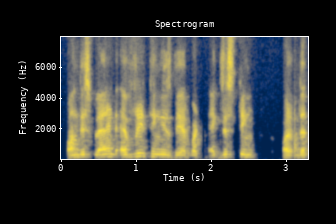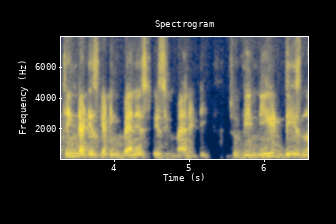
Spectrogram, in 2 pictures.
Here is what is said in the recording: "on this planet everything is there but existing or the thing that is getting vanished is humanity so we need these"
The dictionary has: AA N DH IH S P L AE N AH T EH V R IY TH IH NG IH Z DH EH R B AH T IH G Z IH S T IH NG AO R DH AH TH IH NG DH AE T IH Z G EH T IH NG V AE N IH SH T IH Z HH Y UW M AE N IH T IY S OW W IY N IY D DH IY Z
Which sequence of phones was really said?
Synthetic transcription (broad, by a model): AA N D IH S P L AE N AH T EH V R IY T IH NG IH Z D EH R B AH T IH G Z IH S T IH NG AO R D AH T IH NG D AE T IH Z G EH T IH NG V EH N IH S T IH Z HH Y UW M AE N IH T IY S OW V IY N IY D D IY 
